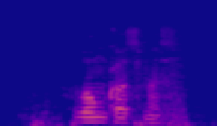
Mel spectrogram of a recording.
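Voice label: "лункосмӧс", Komi, male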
